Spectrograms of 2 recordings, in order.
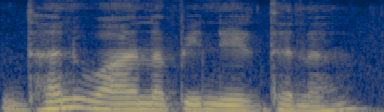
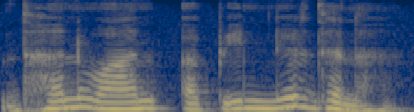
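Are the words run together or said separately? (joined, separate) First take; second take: joined; separate. First: The words are run together into one joined form. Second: The words are split apart and said separately. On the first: "यहाँ पे बहुत शब्दों का संधि किया हुआ है।" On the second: "संधि विच्छेद करके शब्दों का उच्चारण"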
